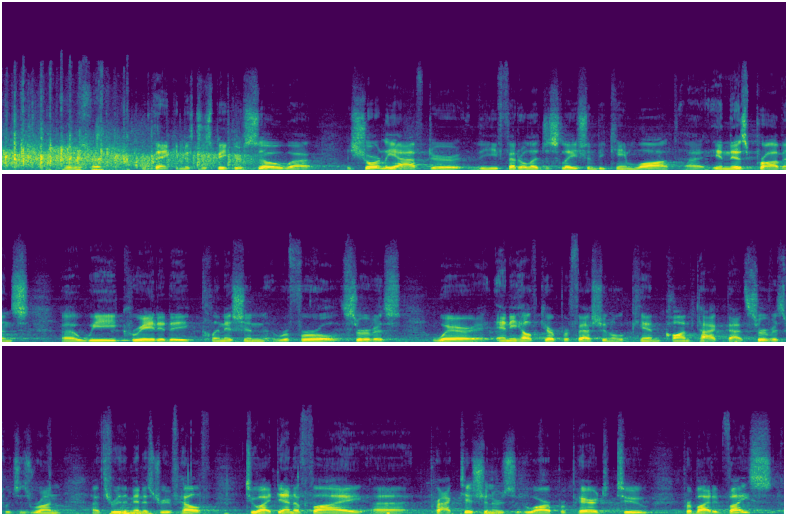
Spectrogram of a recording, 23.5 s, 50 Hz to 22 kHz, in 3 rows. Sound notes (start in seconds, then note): 3.6 applause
